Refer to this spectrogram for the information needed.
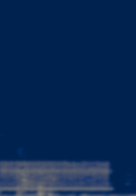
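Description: A single ringback tone on a phone line as a call rings through to the police department, steady and slightly buzzy for over a second before cutting off, with a low hum running underneath throughout.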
